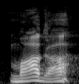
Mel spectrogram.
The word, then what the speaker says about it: MAGA: Like it's a hard A, you know. MAGA, like it's the easiest thing to pronounce.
